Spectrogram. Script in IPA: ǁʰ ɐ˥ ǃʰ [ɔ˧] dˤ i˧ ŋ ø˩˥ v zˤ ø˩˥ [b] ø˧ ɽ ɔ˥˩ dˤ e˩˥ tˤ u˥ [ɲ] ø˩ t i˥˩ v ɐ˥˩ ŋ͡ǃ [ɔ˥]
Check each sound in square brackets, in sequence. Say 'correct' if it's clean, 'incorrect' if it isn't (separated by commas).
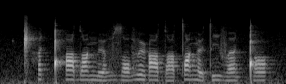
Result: incorrect, incorrect, incorrect, correct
